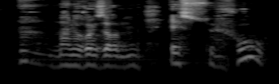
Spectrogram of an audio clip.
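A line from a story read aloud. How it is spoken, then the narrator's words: Stammering. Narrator (French): balbutia-t-elle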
